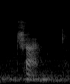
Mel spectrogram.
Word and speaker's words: chime: So the I is long. What word is it first? Chime. Chime. It's followed by a Mm-hmm. and then the E is silent.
